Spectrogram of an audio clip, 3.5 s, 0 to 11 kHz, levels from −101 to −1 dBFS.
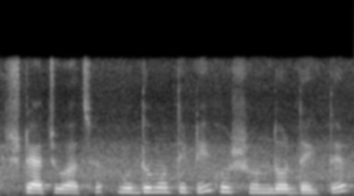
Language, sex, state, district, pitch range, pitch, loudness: Bengali, female, West Bengal, Purulia, 215-250 Hz, 235 Hz, -18 LUFS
